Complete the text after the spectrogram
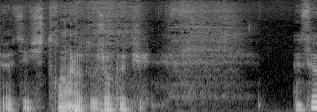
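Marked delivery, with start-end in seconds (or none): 0.1-1.5 whispered, worn out by back pain. Retold or imitated. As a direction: breathe it out, hurting too much to voice it. Retelling back pain in labour.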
